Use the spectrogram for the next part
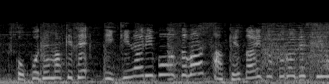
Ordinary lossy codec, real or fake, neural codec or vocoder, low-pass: none; fake; codec, 16 kHz, 8 kbps, FreqCodec, larger model; 7.2 kHz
